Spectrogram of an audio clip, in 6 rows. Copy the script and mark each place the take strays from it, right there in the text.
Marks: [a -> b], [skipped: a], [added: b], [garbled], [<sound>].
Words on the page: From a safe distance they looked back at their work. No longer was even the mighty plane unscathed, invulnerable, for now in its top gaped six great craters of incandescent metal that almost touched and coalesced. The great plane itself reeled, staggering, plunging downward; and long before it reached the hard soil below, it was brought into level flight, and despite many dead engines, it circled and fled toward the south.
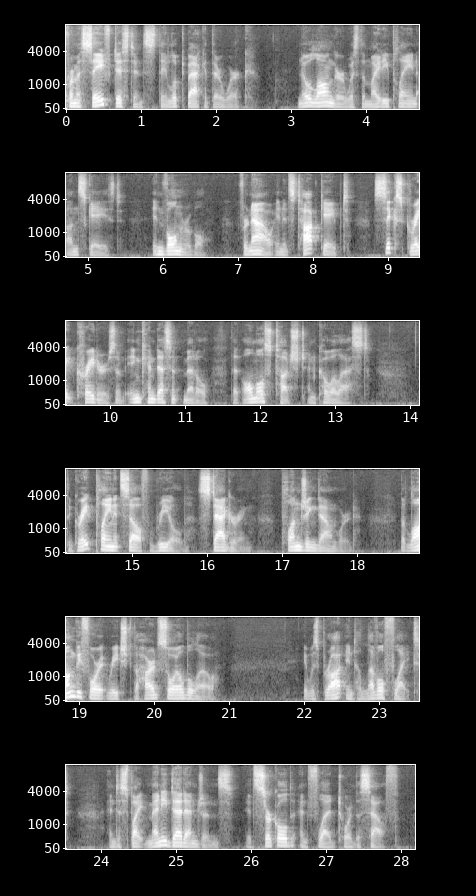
From a safe distance they looked back at their work. No longer was [skipped: even] the mighty plane unscathed, invulnerable, for now in its top gaped six great craters of incandescent metal that almost touched and coalesced. The great plane itself reeled, staggering, plunging downward; [and -> but] long before it reached the hard soil below, it was brought into level flight, and despite many dead engines, it circled and fled toward the south.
